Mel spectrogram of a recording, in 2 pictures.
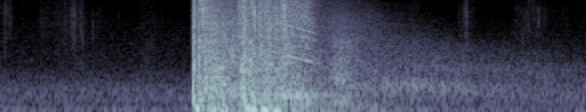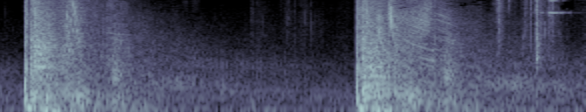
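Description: Gunshots ring out loudly, echoing off walls.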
